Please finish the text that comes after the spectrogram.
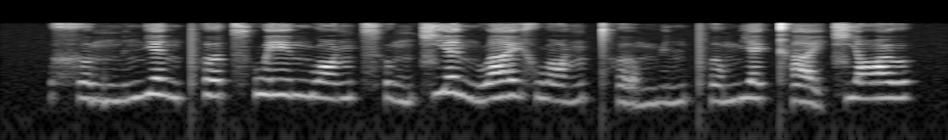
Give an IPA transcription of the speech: x ɤ̰˨˩ ŋ m i˦ n̪ j ɛ˥˨ n pʰ ɤ˦ t͡sʰ w e˦ ɪ̯ n̪ w ɑ˨˦ ŋ t͡sʰ ʊ̰˨˩ ŋ t͡ɕ j ɛ˥˨ n w a˦ ɪ̯ x w ɑ˨˦ ŋ t̪ʰ ɤ̰˨˩ m y˨˦ n pʰ ɤ˨˦ m j ɛ˥˨ kʰ a̰˨˩ ɪ̯ t͡ɕ j ɑ˦ ʊ̯

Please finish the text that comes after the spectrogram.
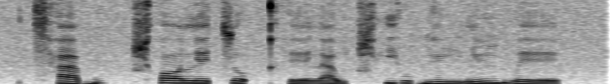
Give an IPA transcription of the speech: t͡sʰ a˨˩ b u˦ k̚ t͡ɕʰ ɔ˧ l e˦ t͡s o˦ ʔ kʰ e˨˩ l a˧ w t͡ɕʰ j u˧ ɡ ẽ˨˩ ŋ l ĩ˦ b w e˨˩

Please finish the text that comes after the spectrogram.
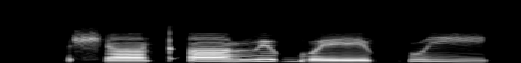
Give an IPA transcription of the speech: ʃ ã˨ kʼ ã˦ v ɪ˦ ɡʷ eː˨ kʷ i˦˨

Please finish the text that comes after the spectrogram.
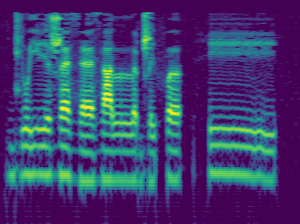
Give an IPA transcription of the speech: d͡ʑ u j iː ʐ ɛ z ɛ z a lː ɘ ɖ͡ʐ i f ə | h iː

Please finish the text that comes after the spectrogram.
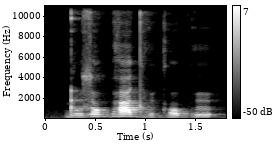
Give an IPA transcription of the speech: ɖ u˨ z o˦ bʱ a˦ dʱ ɨ˨ ɡʱ o˧ bʱ ɨ˦

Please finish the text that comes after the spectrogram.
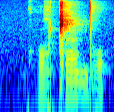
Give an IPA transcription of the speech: ɡʱ ʌ˨ ʁ ǁ æ˦ n d ʌ˨

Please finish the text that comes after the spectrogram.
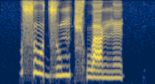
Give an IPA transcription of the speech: s o˥˧ d͡z u˧ ŋ t͡ɕʰ w a˨˩ ŋ ẽ˨ k̚

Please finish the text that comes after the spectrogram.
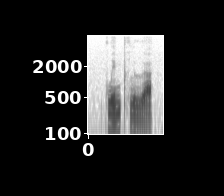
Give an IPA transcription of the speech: k w e˦˥ n pʰ l ɯ˨˩ a̯

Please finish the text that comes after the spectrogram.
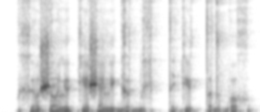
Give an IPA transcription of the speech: xʲ o ʃ ɤ lʲ ɤ kʲ ɛ ʃ ɛ lʲ ʉ ɡʲ o d b i x tː i kʲ ʉ tː ɤ d o b o x

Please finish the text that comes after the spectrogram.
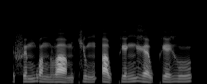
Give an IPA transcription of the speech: f e˧˥ m w ɔ˨˩ n v aː˨˩˨ m c u˨˩˦ ŋ ʔ a˨˩˨ w k e˧˥ ŋ ɣ ɛ˨˩˦ w k e˨˩˦ ɣ u˧˥

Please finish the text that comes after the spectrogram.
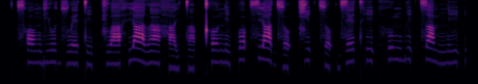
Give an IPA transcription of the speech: t͡sʰ ɔ˧ ŋ ɡ j u˧ d͡z w e˧ t̪ i˨ p̚ ɕ w a˧ h j a˥˧ l ã˥˧ h a˨˩ j t̪ ã˨ p̚ kʰ o˧ n i˨˩ p o˦ ʔ s j a˥˧ d͡z o˨ ʔ t͡ɕ i˦ ʔ t͡s o˨ ʔ d͡z e˦ t̪ʰ i˦ ʔ h u˦ ŋ b i˦ ʔ t͡s a˥˧ m n̪ i˦ ʔ

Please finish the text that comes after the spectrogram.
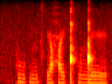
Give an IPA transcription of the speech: k u ʔ i ŋ t͡sʼ e ħ e ǃʰ u ŋ͡ǃ e

